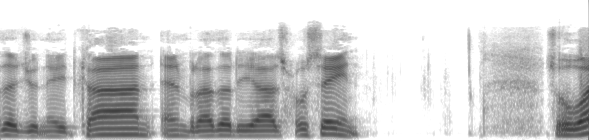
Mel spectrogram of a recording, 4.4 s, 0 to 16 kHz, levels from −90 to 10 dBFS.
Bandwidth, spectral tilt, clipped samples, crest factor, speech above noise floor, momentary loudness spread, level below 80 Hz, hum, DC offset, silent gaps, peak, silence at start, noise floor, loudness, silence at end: 8.2 kHz; -5.5 dB/octave; under 0.1%; 18 dB; 52 dB; 10 LU; -76 dBFS; none; under 0.1%; none; -2 dBFS; 0 s; -72 dBFS; -20 LUFS; 0 s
